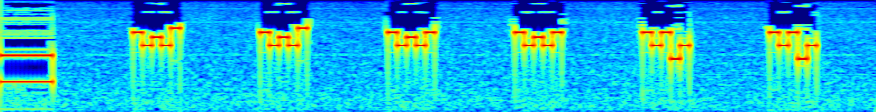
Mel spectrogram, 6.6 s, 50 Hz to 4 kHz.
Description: Five-tone selective call (ZVEI), heard as quick runs of five tones, tones of about 70 ms. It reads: 85759 85759 85758 85758 85825 85825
